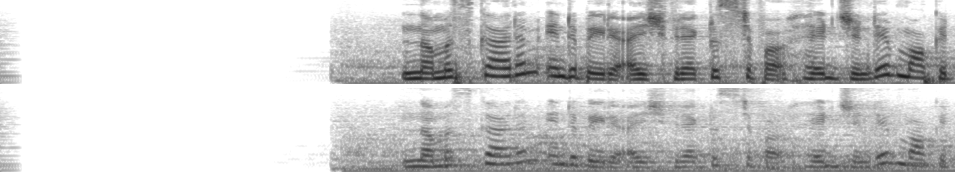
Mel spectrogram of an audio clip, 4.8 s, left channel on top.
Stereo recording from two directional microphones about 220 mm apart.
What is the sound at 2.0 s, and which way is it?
A woman's voice, 50° left (ahead or behind).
